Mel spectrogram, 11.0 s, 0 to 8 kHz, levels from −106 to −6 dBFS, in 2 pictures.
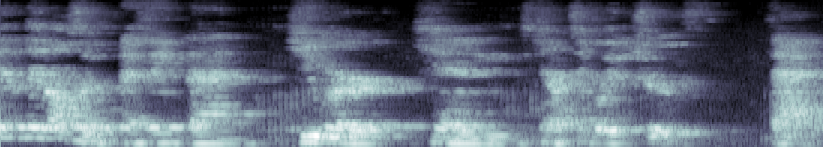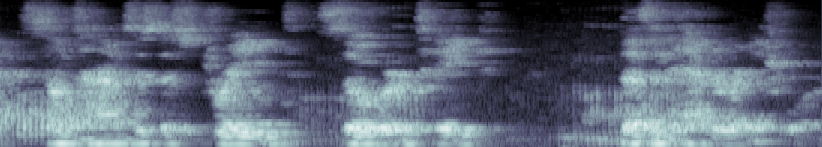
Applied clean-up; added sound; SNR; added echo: classical method WPE with log-MMSE.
